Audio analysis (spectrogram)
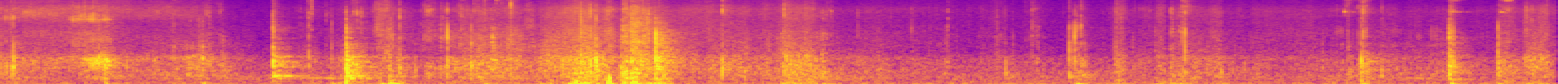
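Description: Long painted nails and fingertips work the long brass zipper on a black faux leather jacket lying flat on a table, then rub and scratch across the leather surface. The sound is dry, crackly clicking from the zipper teeth and sharp nail taps, mixed with soft rustling scrapes over the leather. Irregular clicks and scratches come in quick bursts, with the loudest scraping around the middle.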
